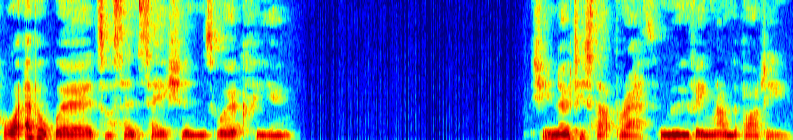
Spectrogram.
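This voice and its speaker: Her pitch a touch low and her intonation almost unchanging, a meditation teacher leads a live workshop through a body scan. She speaks slowly and soothingly, gently urging the listener on and circling back to earlier phrases.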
